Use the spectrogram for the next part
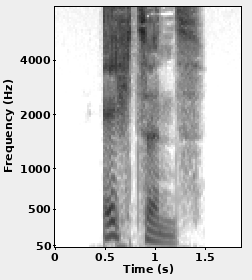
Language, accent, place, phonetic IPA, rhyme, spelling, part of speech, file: German, Germany, Berlin, [ˈɛçt͡sn̩s], -ɛçt͡sn̩s, Ächzens, noun, De-Ächzens.ogg
- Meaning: genitive of Ächzen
